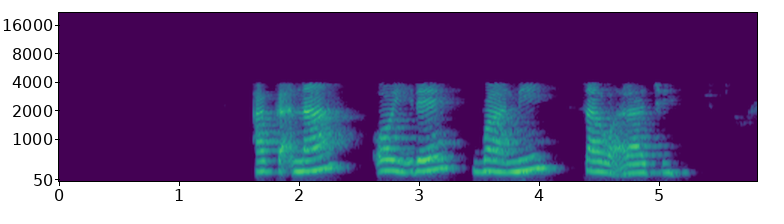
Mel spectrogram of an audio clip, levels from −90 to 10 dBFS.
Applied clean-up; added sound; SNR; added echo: none; none; none; none.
